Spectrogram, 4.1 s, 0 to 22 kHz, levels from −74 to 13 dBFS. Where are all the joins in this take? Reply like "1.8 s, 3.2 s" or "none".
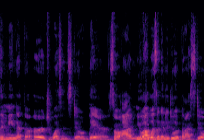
2.1 s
